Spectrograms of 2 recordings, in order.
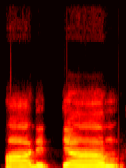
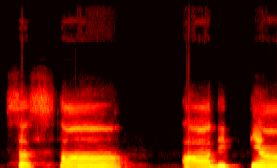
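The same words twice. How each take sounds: First: आदित्याम closed with a clear m; anusvara as m. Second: आदित्या ending on an open a with no m; anusvara as plain a. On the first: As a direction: end आदित्याम on a firm m sound. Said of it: "कुछ लोग इसका म". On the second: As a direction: say सस्ता, आदित्या with the anusvara dropped to a bare a. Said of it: "कुछ लोग इसको अ ऐसा भी करते हैं". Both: Shown as a demonstration.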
